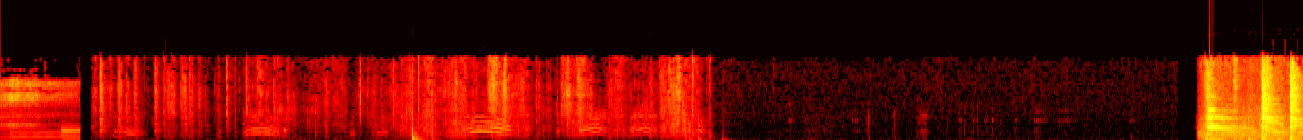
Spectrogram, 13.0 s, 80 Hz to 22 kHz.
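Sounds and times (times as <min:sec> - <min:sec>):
cat meowing: 0:02.4 - 0:07.0.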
